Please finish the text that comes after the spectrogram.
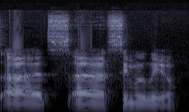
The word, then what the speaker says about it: Simu Liu: As when I played Shang-Chi, Yeah, it's Simu Liu.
